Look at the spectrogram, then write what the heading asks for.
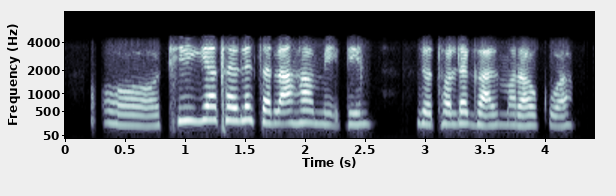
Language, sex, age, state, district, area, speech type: Santali, female, 18-30, West Bengal, Birbhum, rural, conversation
